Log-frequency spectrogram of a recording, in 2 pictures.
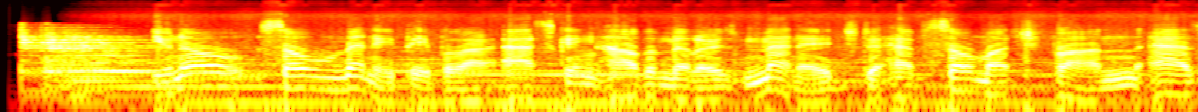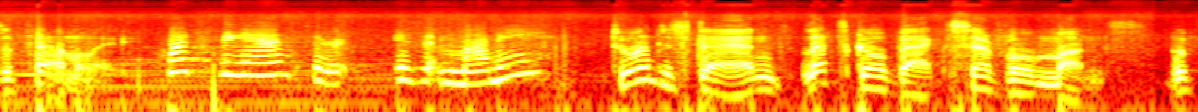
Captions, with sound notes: - [Voiceover] You know, so many people are asking how the Millers manage to have so much fun as a family. - [Voiceover] What's the answer? Is it money? - [Voiceover] To understand, let's go back several months,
